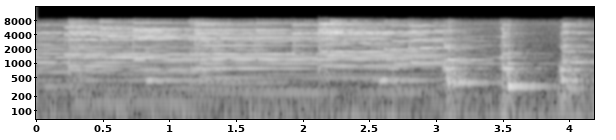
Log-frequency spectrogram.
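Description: English handbells rung by a handbell choir, playing a tune in ringing chords that are struck about once a second and left to sound. In the last second come several sharper, louder strokes.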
